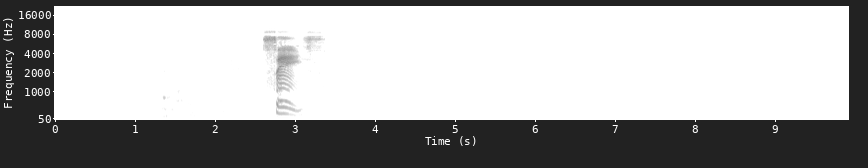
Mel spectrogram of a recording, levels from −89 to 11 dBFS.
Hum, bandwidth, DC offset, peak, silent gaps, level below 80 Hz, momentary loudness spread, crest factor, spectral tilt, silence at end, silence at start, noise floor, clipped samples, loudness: none; 13 kHz; under 0.1%; -28 dBFS; none; under -90 dBFS; 17 LU; 30 dB; 3.5 dB/octave; 6.55 s; 2.6 s; -86 dBFS; under 0.1%; -43 LUFS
